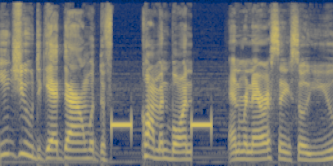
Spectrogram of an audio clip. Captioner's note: beep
